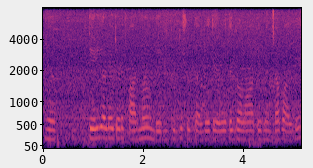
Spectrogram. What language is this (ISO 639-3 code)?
doi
